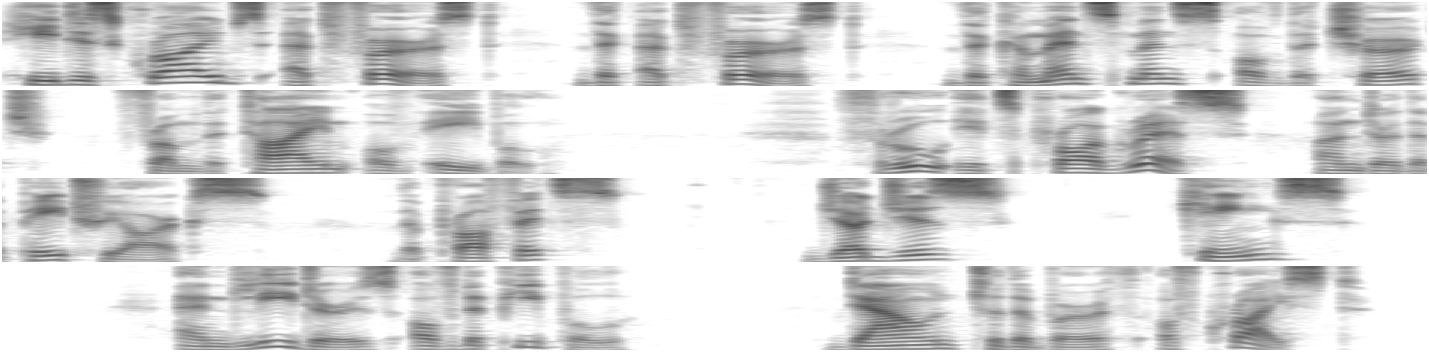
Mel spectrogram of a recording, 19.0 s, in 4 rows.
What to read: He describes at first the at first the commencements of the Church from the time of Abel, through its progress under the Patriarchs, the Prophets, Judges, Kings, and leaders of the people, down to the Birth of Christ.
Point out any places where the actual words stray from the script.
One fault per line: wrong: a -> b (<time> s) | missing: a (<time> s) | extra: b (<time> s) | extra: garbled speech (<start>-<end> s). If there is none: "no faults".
no faults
